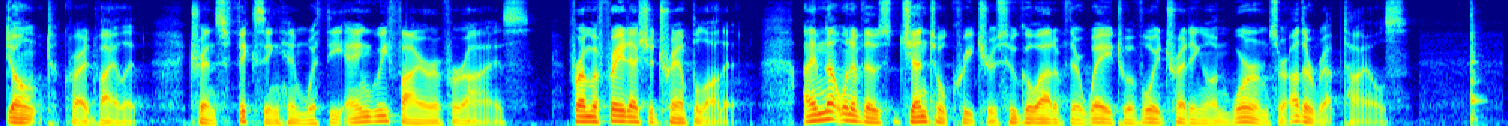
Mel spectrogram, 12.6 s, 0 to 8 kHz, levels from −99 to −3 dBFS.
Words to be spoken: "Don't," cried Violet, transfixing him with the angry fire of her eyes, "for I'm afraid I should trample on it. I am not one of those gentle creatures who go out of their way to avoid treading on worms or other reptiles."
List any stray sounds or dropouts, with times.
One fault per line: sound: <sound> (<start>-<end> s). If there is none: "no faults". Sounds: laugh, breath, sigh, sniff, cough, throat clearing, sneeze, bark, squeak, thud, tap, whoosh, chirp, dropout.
sound: tap (12.3-12.4 s)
